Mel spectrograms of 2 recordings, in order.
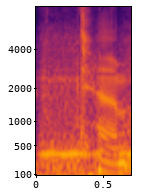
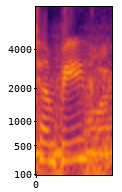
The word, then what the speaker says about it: Tempe: Are you from Phoenix or Temp? Is that how you say it? Tempe.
